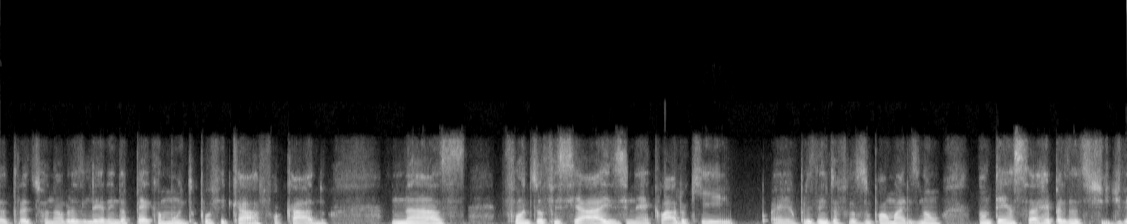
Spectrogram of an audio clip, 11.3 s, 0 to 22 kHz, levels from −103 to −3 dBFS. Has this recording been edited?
yes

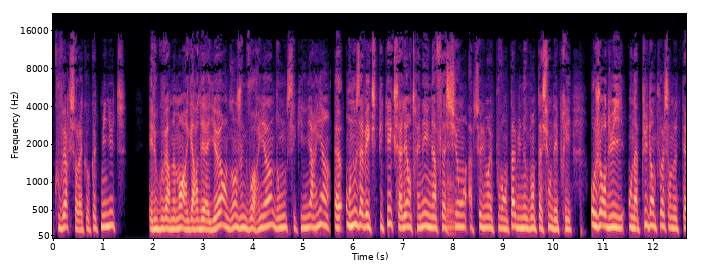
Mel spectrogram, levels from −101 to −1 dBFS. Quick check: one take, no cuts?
no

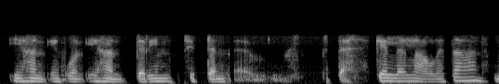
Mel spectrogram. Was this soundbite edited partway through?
yes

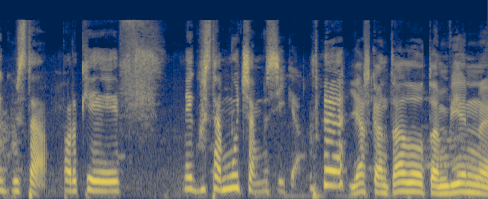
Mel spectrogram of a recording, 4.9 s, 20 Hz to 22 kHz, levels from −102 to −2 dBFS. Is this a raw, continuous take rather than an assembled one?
yes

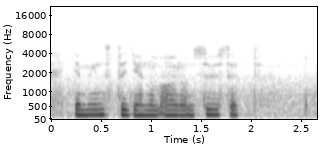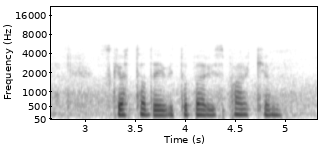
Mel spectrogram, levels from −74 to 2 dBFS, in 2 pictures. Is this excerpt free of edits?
no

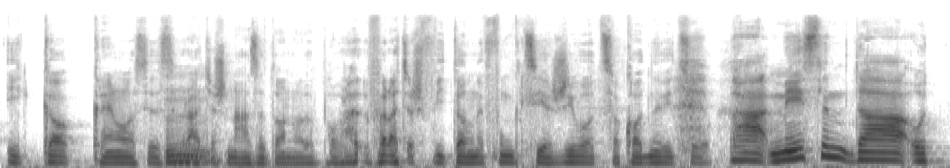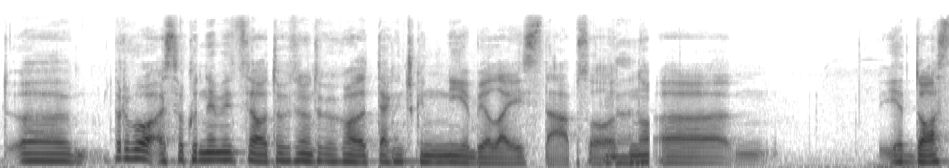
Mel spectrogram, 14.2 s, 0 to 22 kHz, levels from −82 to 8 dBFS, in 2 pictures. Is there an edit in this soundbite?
yes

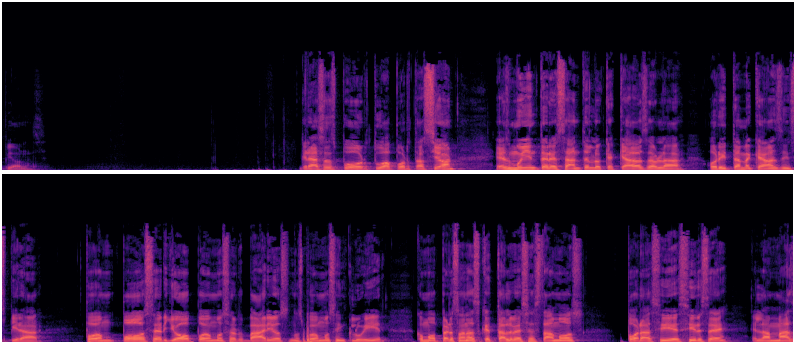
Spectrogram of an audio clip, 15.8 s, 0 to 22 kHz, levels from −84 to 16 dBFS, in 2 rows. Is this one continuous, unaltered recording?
no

